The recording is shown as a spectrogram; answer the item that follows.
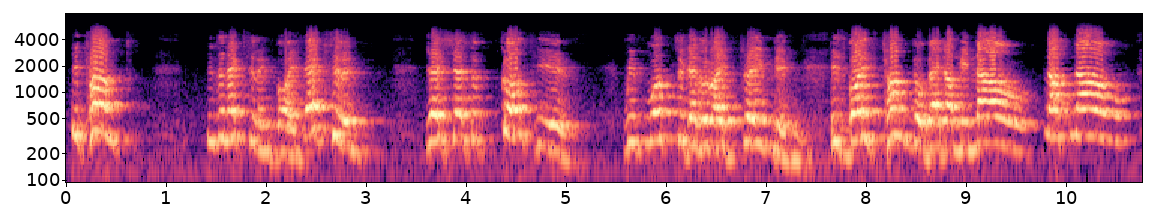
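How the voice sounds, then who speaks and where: Raving mad doctor in old radio horror, high voice, slow delivery, echoey muffled recording. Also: male voice, expressive. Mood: frantic insistence. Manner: theatrical, raving. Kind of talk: 1940s radio horror acting.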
